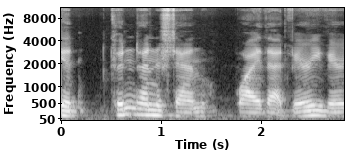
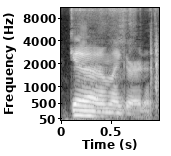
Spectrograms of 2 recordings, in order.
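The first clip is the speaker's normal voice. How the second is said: louder, mildly angry narrated command; cross order; 6 dB louder, much faster than usual. A narrator's reading. Mister Grumpy orders Mister Happy out, cross. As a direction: order him off with a touch of temper.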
